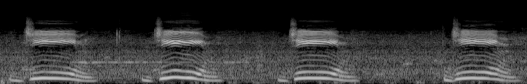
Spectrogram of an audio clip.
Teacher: ज़बान की बीच और उसके मुकाबिल ऊपर के तालू से अदा होता है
